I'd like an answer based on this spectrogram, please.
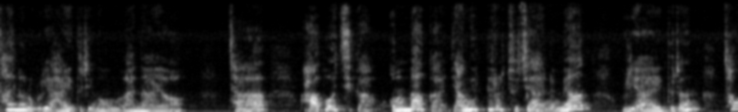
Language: Korean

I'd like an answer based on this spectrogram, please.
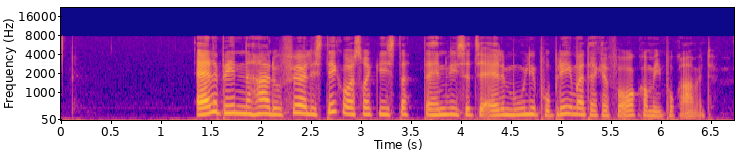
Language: Danish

